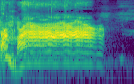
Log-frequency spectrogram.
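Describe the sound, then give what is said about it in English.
A voice imitates a car or truck with a specially adapted loud muffler roaring by and shifting gear: a loud, sustained, throaty drone held for over a second after a brief rising start, then cutting off abruptly. “two but usually three and sometimes four young bucks in cars and trucks with specially adapted mufflers go roaring by and I, uh, and I mean roaring by okay and they seem to get great delight every time they pass a house they they shift gear,”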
